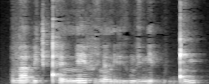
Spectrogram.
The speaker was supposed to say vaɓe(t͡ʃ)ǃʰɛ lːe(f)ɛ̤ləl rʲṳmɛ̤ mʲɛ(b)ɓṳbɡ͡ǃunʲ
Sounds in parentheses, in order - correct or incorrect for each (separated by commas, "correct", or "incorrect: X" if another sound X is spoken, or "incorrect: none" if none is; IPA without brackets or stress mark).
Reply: correct, correct, correct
